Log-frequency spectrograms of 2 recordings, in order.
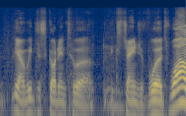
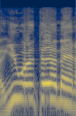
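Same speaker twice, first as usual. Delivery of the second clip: much higher, louder protest; indignant outburst; 11 semitones higher, 11 dB louder than usual. Retold or imitated. Comic imagining snapping at the MC, loud and indignant. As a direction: fire it back, offended. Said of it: "I didn't wanna go".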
